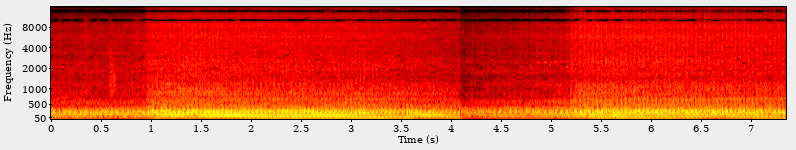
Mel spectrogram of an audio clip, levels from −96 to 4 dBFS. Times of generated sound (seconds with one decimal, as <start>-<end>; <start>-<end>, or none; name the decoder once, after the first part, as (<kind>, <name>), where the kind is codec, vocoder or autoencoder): 4.9-5.6 (vocoder, BigVGAN v2)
